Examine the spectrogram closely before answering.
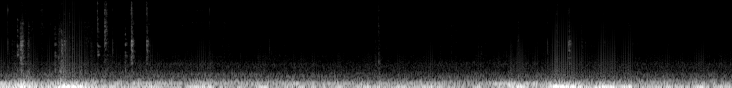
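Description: Car driving slowly, heard from inside the cabin: a steady low engine and road rumble, with a few light clicks and knocks in the first second or so.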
